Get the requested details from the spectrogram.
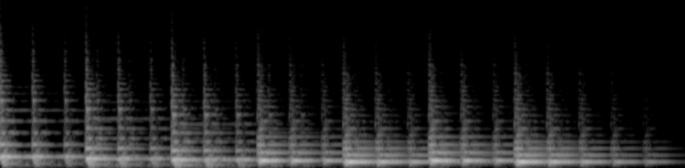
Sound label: Korg Polysix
